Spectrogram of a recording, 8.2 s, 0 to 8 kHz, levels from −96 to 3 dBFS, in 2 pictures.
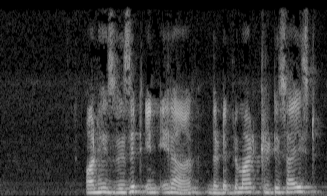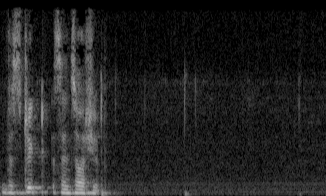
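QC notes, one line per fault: No faults found in this speech clip. It went through call microphone processing, which rolls off the lowest bass and leaves nothing above 8 kHz, as that path normally does.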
